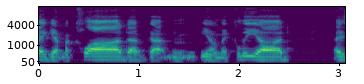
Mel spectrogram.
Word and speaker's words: McLeod: It's pronounced McLeod.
